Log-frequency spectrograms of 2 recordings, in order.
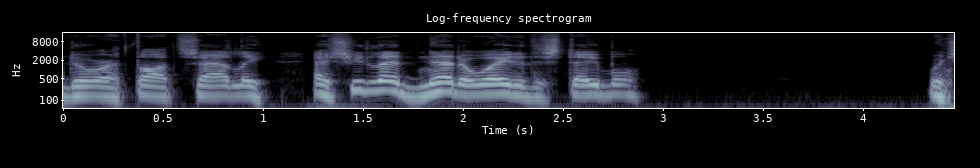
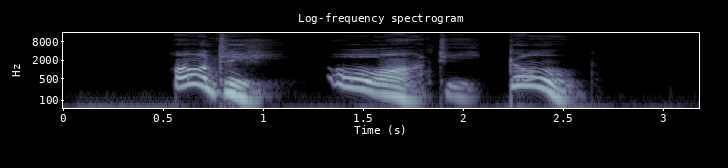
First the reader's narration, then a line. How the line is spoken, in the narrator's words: exclaimed Theodora impulsively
